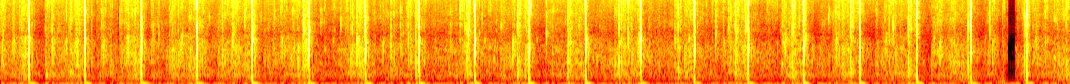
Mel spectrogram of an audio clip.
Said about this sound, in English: We got some aviators here with us, and we appreciate your service to our country and training. So let's give these individuals a big round of applause.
